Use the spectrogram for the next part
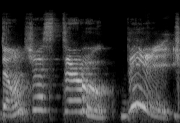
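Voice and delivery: very high and loud, French accent. Speaker trying a French Yoda impression a second time, French Yoda impression. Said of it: "I'll try again".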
